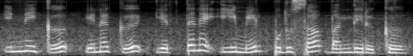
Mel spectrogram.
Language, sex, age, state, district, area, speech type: Tamil, female, 18-30, Tamil Nadu, Dharmapuri, urban, read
